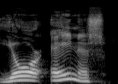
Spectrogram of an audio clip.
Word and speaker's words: Uranus: You look like you're from Neptune, but you smell like Uranus. But you should pronounce it your anus for comedic effect.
